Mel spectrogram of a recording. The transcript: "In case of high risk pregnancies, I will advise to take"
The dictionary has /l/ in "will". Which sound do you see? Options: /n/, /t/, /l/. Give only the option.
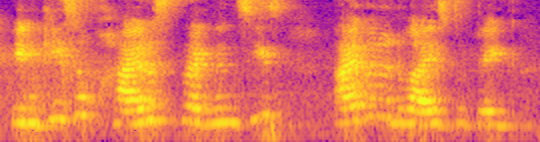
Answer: /n/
